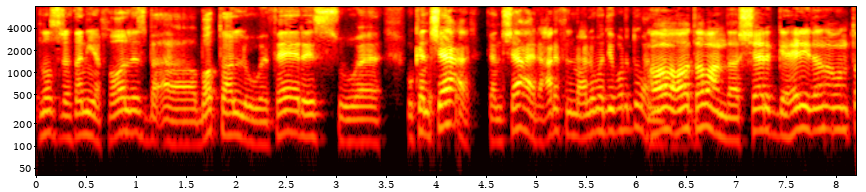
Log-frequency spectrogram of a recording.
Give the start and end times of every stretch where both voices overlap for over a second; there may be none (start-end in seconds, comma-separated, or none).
none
